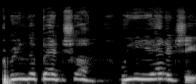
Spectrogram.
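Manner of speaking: very high, shrill, loud screaming. Retelling a teammate calling for the bench before coming on: imitating a teammate screaming. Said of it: "Gabs was screaming at Craner".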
